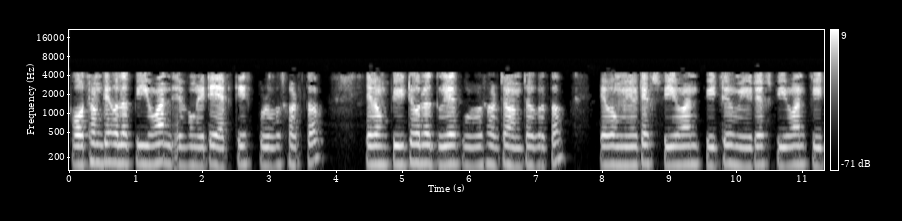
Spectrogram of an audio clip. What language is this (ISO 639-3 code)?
ben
